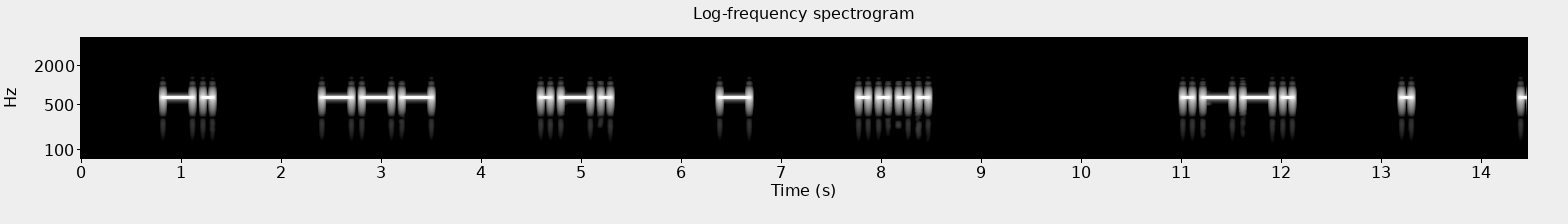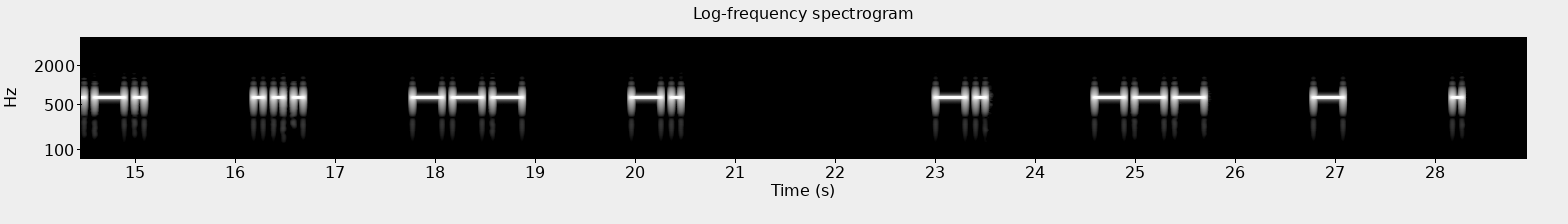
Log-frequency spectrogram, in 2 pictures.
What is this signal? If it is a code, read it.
Morse code, heard as a keyed tone, about 12 wpm, spaced as for 6 wpm, 650 Hz. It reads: NORTH PERSON NOTE
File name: Engelske ord 12-6 wpm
